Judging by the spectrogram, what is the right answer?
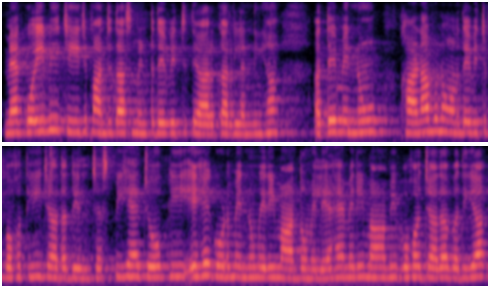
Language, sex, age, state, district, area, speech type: Punjabi, female, 18-30, Punjab, Fatehgarh Sahib, rural, spontaneous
